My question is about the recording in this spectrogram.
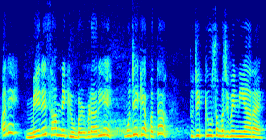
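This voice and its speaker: A woman voicing a sharp-tongued older mother-in-law in a cartoon, taunting and sarcastic in every line. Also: extremely high pitch, expressive, fast. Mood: sarcastic scolding. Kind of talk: cartoon voice acting.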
